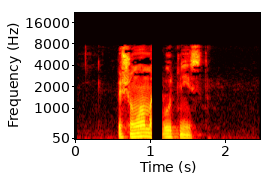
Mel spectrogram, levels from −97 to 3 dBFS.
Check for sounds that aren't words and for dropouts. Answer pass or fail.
fail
